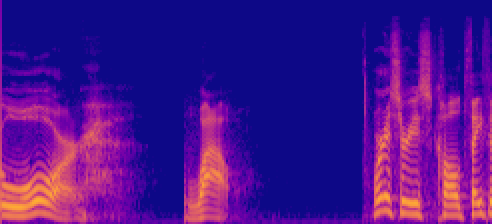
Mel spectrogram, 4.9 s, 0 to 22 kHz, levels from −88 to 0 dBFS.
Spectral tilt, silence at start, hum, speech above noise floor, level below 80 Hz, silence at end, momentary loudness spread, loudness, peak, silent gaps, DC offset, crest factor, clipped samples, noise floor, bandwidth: -5.5 dB/octave; 0 s; none; 53 dB; -72 dBFS; 0 s; 17 LU; -24 LUFS; -8 dBFS; none; under 0.1%; 18 dB; under 0.1%; -76 dBFS; 13 kHz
